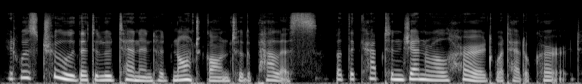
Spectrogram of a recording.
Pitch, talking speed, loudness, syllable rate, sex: 205 Hz, 205 wpm, -17 LUFS, 5.2 syllables/s, female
